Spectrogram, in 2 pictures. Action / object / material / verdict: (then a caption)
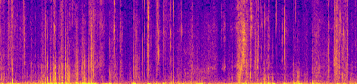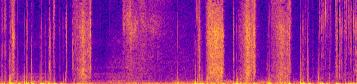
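tap / polyurethane foam cake slice toy / polyurethane foam / none. A small, solid polyurethane foam cake slice squishy toy with sprinkle decoration is squeezed and tapped with long nails close to the mic. Dense crackling, sticky scraping and quick tapping run throughout over a heavy low rumble, with brief bright bursts and a short quieter squeeze near the middle.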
